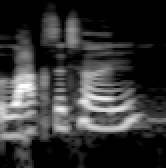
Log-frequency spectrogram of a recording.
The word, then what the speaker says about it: L'Occitane: I have all beauty products to show you all because I'm also on the L'Occitane, that's how you say it, PR list, and they send me these two products religiously.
